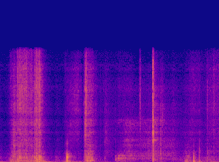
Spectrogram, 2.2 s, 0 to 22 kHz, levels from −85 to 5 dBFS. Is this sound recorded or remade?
remade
